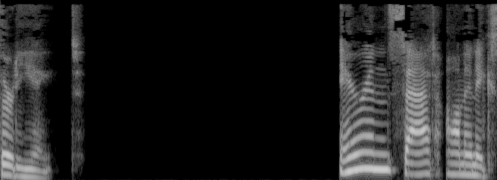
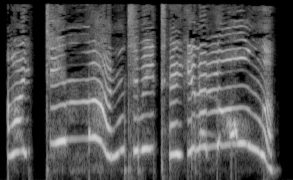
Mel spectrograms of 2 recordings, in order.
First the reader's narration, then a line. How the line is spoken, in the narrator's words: had screamed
